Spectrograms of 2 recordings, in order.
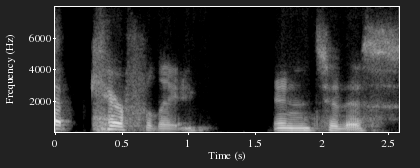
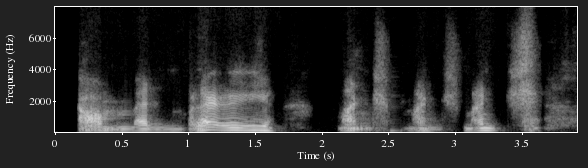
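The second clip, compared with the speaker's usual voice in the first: low, rough, gruff voice; 4 semitones lower than usual. Narrator voicing a voice calling from within the trees, gruff voice. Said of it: "gruff voice uh, calls from within the trees".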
